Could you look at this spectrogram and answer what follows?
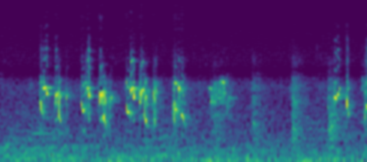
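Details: Sooty-headed bulbul giving a long chattering song, used as a lure for other bulbuls: bursts of short, sharp, slurred chirps repeated in quick uneven clusters with brief pauses, over faint background hiss.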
